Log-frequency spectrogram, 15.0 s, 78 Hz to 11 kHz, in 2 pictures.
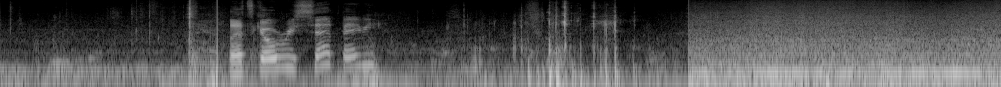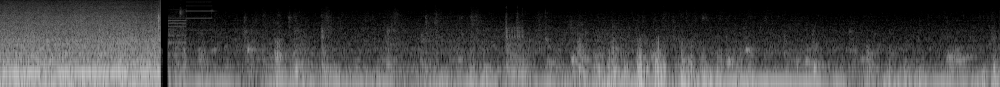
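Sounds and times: wind and spray rush: 5.2 - 8.7
boat engine drone: 5.2 - 9.6.

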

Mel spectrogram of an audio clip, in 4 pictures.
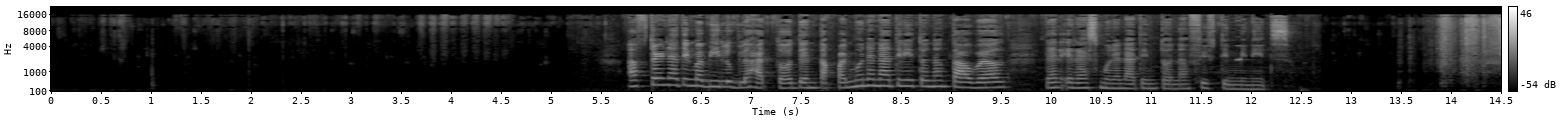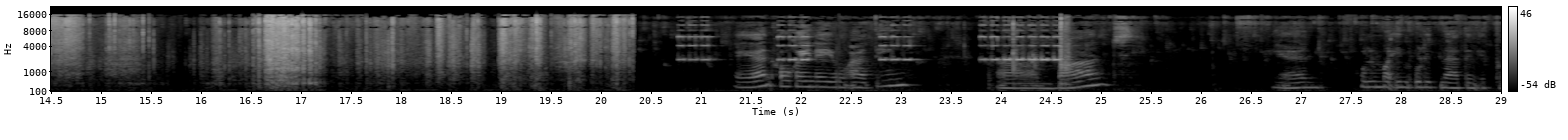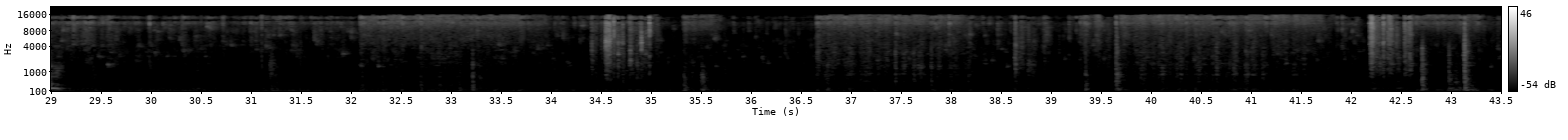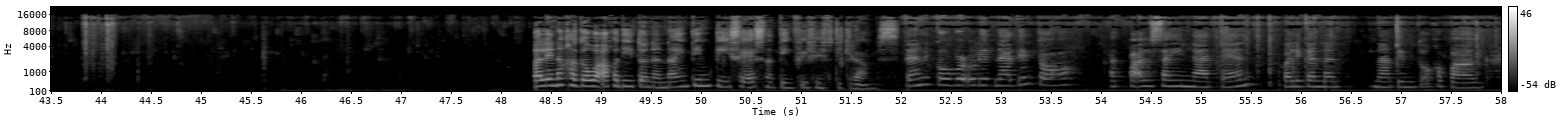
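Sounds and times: paper rustling and crinkling: 13.5 - 20.4, 34.4 - 35.1, 42.2 - 43.2, 43.8 - 44.6
parchment paper ripping: 13.7 - 20.4.

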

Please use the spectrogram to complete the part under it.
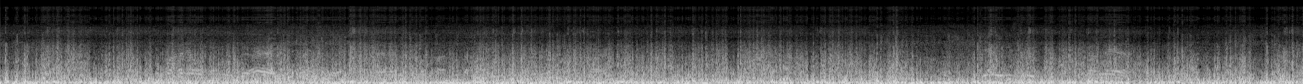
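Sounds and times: motorcycle engine: 0.0 - 13.0
road noise: 0.0 - 13.0
wind buffeting microphone: 0.0 - 13.0.

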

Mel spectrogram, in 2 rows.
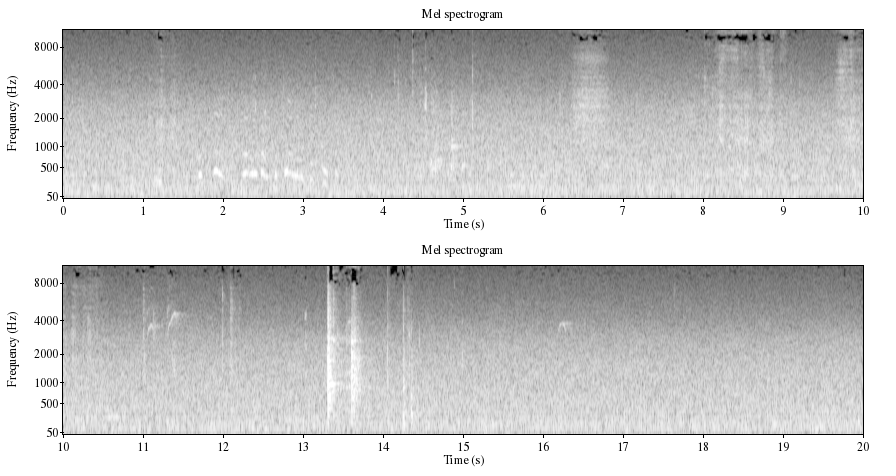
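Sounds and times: background hiss: 0.0 - 20.0.

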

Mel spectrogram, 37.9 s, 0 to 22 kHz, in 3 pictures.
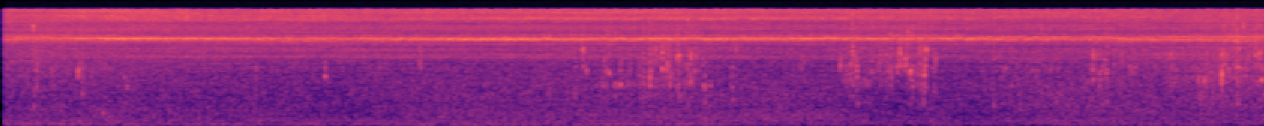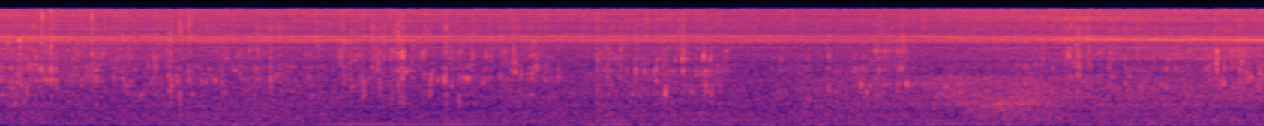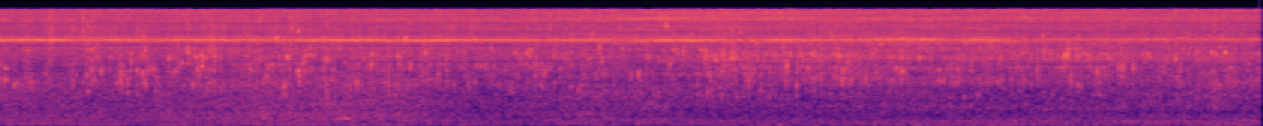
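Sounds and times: faint steady high tone: 0.1 - 37.9
water pouring from hose onto soil: 8.4 - 37.9.

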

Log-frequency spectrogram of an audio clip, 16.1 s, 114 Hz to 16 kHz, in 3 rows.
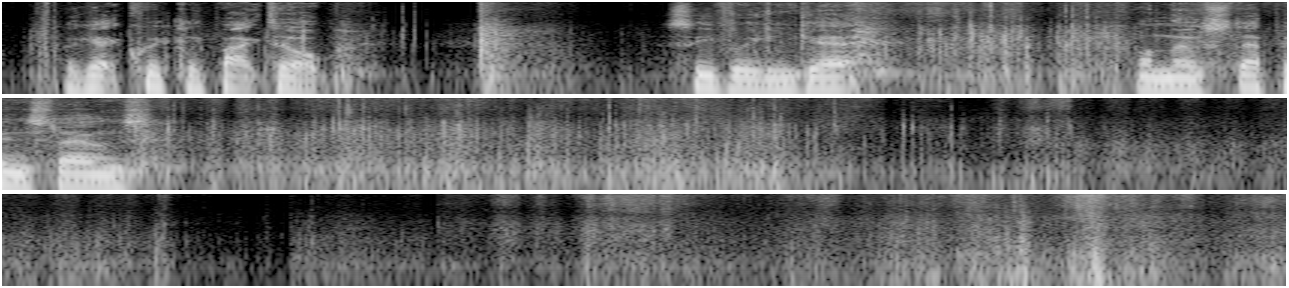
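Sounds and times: camping gear rustling: 0.0 - 16.0.

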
